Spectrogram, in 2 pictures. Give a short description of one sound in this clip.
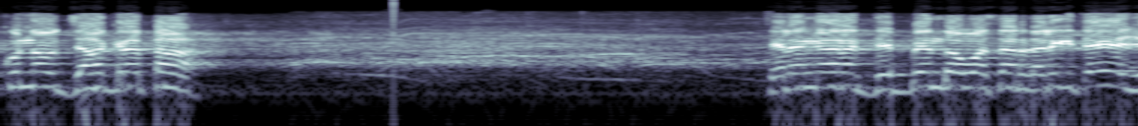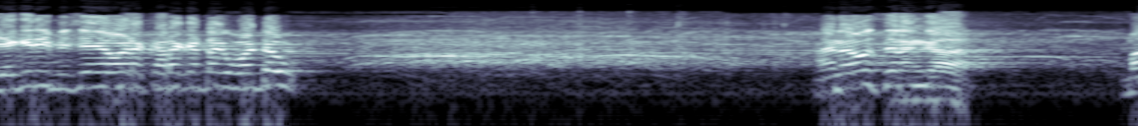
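A large crowd cheers and murmurs.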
